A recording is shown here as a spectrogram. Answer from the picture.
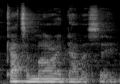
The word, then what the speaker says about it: Katamari Damacy: My something Karamori or something like that, right? – Katamari Damacy.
